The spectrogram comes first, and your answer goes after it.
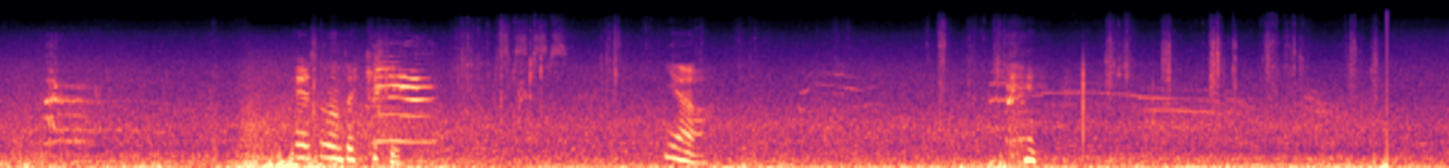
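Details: A stray mother cat and her two kittens meow repeatedly: a brief meow at the start, a louder run of wavering meows around the third second, then a long falling cry, with a person talking gently over steady background rumble.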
